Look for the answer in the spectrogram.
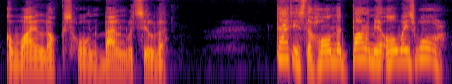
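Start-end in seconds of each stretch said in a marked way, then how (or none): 4.1-6.7 high, sudden cry of recognition. Acted. Hobbit cries out on seeing Boromir's horn, high and sharp. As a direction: blurt it out, much higher and startled. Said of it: "cried Pippin".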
